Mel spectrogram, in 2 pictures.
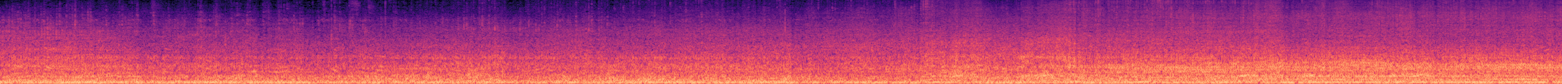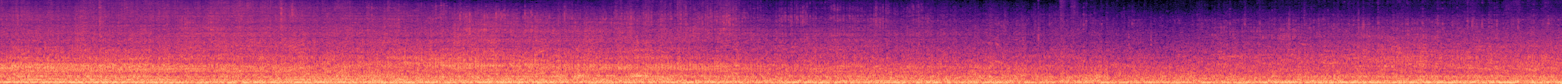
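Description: Small slingshot race-car engines running around a dirt oval over a steady low drone, getting louder as the cars pass through the middle of the stretch.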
